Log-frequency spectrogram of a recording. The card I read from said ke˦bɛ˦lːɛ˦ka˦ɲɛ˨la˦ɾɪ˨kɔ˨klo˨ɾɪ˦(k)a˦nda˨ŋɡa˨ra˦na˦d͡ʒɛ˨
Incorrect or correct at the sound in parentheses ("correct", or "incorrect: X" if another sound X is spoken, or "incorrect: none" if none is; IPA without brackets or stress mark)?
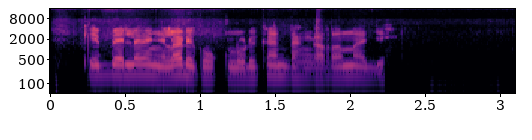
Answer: correct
